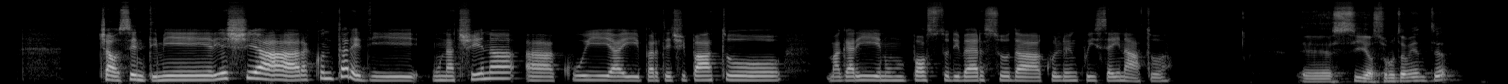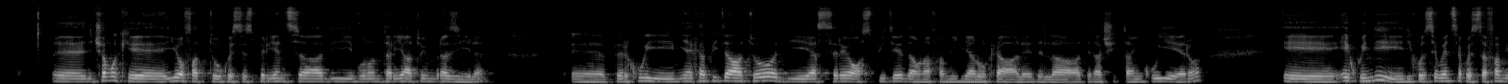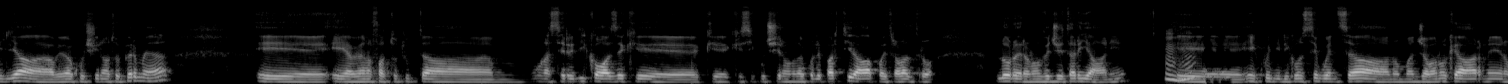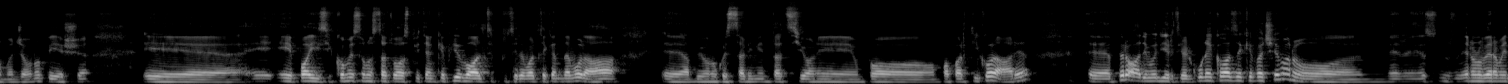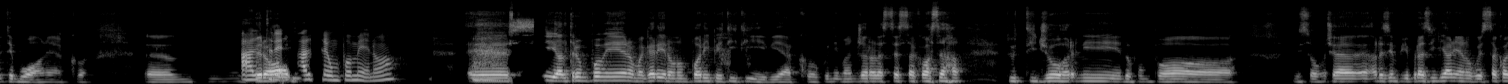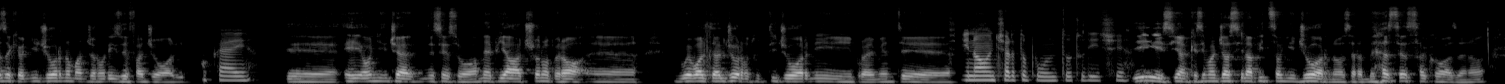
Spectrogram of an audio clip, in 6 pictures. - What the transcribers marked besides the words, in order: tsk; other background noise; chuckle; laughing while speaking: "cosa"; "cioè" said as "ceh"; laughing while speaking: "sarebbe"
- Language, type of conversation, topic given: Italian, podcast, Hai mai partecipato a una cena in una famiglia locale?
